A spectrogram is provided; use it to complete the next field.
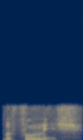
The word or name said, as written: buffoonish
